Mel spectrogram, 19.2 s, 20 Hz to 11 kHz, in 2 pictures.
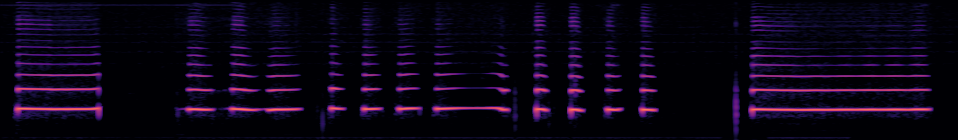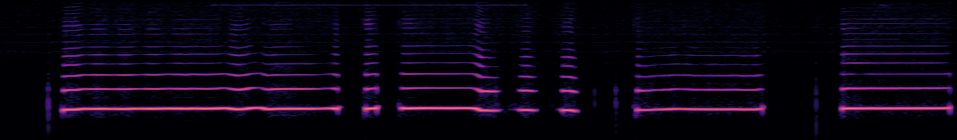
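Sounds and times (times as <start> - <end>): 
clarinet: 0.0 - 1.0, 1.8 - 6.6, 7.4 - 9.4, 10.0 - 17.4, 18.0 - 19.1.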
